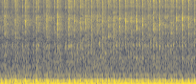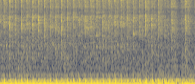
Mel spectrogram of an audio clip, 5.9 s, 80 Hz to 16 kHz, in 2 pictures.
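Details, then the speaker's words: 1971 Honda CB750 K1 quad-carb cafe racer after a coil swap, vacuum sync ports open: steady, fast, even four-cylinder idle with no misses, sitting high because of vacuum leaks. "so it's going to sound high idle because of the vacuum leaks"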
